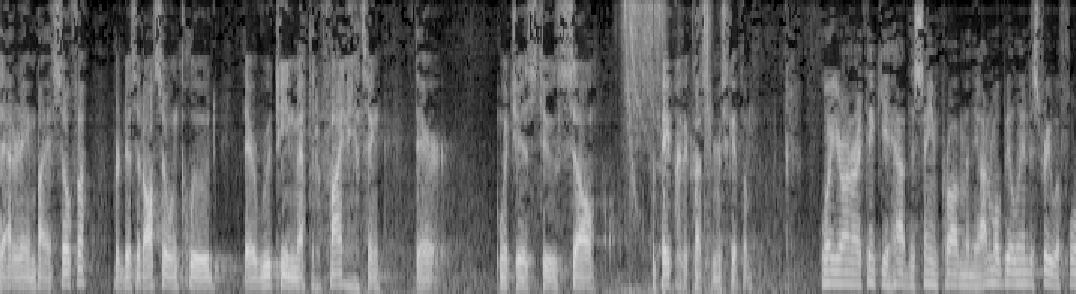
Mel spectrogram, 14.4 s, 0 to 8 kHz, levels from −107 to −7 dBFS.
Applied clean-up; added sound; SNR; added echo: neural separator model SepFormer DNS4.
